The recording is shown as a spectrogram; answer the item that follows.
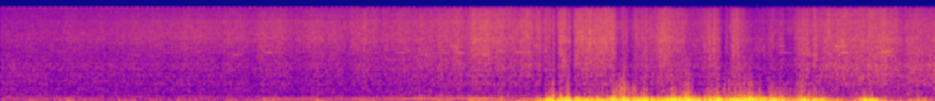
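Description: Wind buffeting the camera microphone: loud, irregular low rumbling from about eight seconds in until near the end, over a faint steady low hum before it.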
